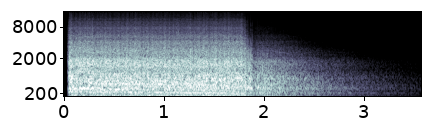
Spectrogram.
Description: capuchin jumpscare; dave

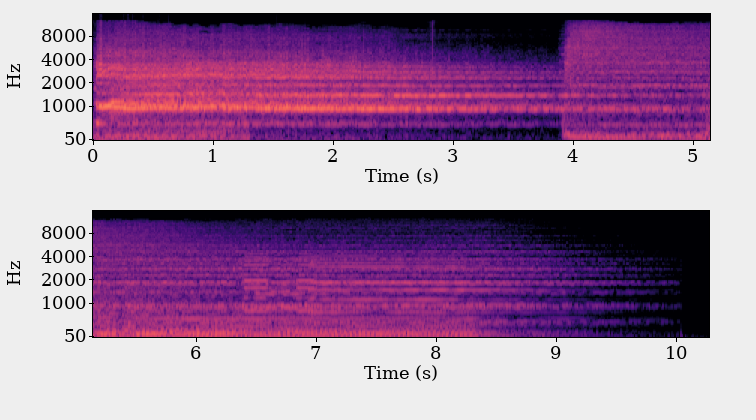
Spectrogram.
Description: death scream

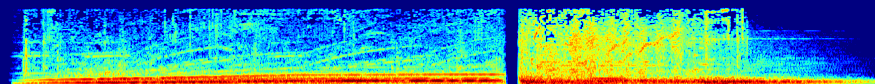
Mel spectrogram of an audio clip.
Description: reboot van sound effect

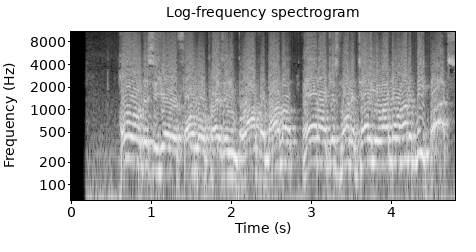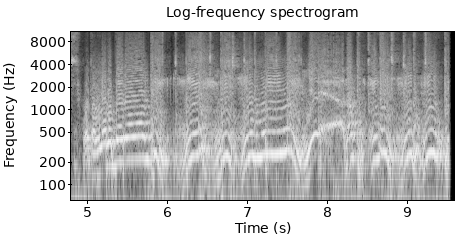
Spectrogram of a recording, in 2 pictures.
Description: beatbox; obunga

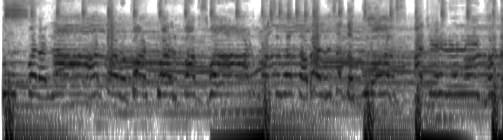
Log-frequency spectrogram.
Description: indian song viral

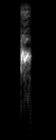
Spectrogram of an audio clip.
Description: chirp parrot

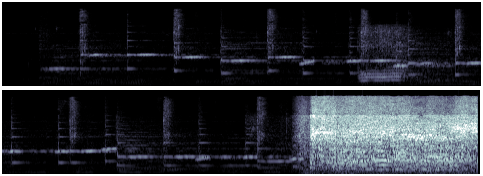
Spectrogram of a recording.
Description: fart

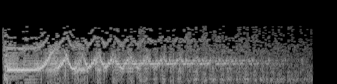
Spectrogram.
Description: gravity coiling; roblox

